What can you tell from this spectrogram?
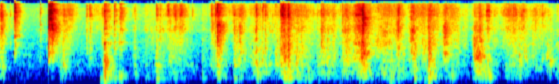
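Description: Knife cutting the tape on a cardboard box and the box being handled: a run of irregular scrapes, clicks and rustles.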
